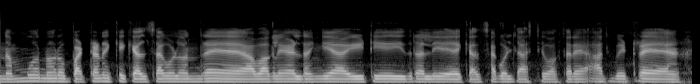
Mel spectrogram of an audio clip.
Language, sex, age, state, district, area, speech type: Kannada, male, 18-30, Karnataka, Chikkaballapur, rural, spontaneous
